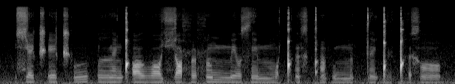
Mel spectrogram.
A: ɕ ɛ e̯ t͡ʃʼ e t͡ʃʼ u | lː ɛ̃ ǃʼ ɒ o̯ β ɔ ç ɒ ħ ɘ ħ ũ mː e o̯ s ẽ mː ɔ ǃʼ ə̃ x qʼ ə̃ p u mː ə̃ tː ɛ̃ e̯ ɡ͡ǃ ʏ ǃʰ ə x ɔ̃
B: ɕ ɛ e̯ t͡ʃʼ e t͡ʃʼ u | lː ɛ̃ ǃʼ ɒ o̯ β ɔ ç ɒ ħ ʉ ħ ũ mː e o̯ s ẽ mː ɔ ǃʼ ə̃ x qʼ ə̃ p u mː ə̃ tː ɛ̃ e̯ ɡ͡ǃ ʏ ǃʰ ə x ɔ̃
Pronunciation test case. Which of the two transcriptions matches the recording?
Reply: B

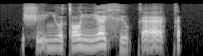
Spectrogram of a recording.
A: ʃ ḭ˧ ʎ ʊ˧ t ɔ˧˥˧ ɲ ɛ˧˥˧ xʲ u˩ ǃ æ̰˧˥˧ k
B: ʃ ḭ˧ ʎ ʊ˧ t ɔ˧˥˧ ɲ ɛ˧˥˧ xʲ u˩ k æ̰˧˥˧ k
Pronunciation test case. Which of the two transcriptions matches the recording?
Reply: B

